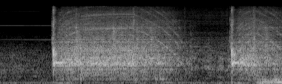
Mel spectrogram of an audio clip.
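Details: Mercruiser 4.3 V6 marine engine, hydrolocked, water on spark plugs, plugs removed, new starter: two bursts of fast free cranking with hissing spray as water is blown out of the cylinders.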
